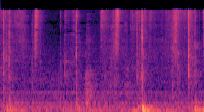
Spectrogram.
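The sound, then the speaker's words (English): A deck of playing cards being shuffled, heard as quiet papery rustling with a few sharper flicks and snaps over a short stretch. “And no, I'm, I'm shuffling. Stacking your deck.”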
